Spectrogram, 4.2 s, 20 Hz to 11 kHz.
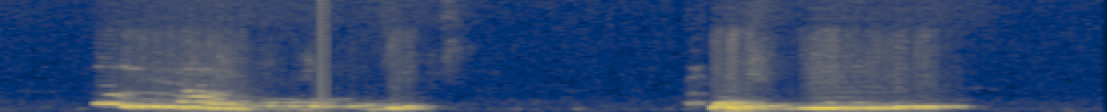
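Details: Six-week-old blenheim Cavalier King Charles Spaniel puppies, born November 14, 2022, in a home puppy pen; two drawn-out, wavering tonal howls about a second long each, separated by a short silence, with no other sounds.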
